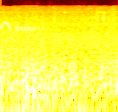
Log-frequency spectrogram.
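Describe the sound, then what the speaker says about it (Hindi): Heavy rain pours steadily with a low rumbling thunderstorm beneath it, a continuous dense wash of downpour heard briefly, with no voices, as a cartoon storm sound effect. "अरे आज तो कितनी तेज बारिश हो रही है, जैसे आज के बाद कभी बारिश ही नहीं होगी। इतना आंधी तूफान भी चल रहा है।"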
